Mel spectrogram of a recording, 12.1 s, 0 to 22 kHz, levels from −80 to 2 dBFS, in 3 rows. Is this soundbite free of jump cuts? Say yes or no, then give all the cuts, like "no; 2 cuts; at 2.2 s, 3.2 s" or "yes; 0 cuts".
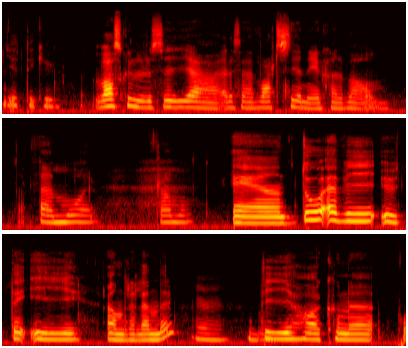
yes; 0 cuts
